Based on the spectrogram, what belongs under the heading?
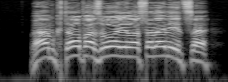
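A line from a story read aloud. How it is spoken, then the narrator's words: Yelling. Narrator (Russian): завопил он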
